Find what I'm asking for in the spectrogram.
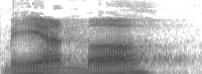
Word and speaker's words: Myanmar: In Myanmar, the R is silent, that's the former Kingdom of Burma, now it's got its new name.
